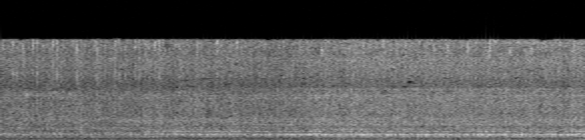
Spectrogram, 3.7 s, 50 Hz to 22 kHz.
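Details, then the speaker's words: Dodge Durango HEMI idling: steady growl with a whining tone near 1 kHz from the belt-driven accessories; customer had the alternator replaced, but the noise isn't the alternator, so the car was misdiagnosed. "I don't feel growling coming from this thing. I can sense it's coming from here. Somebody misdiagnosed this car."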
